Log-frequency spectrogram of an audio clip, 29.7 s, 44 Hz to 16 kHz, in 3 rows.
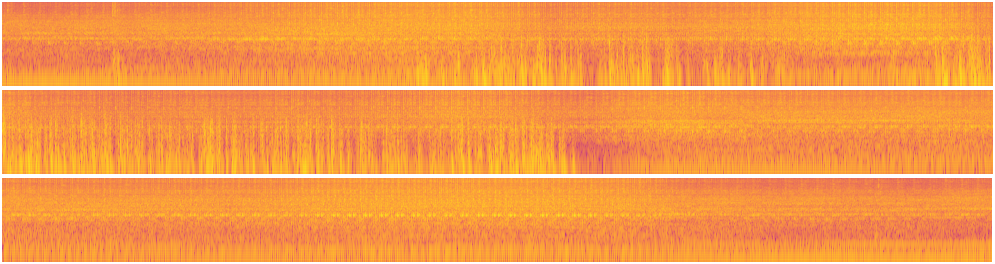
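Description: Ford 7.3 Powerstroke V8 turbodiesel idling steadily. From about four seconds in it is louder and rougher, and it drops back suddenly about sixteen seconds in.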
